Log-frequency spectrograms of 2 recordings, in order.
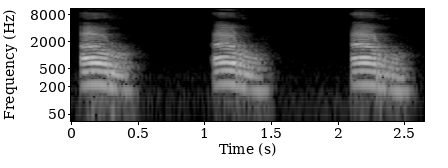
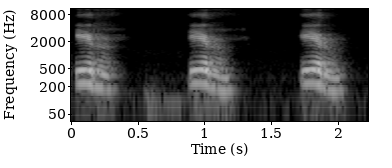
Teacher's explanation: जबान की नोक का ऊपरी हिस्सा ऊपर के दो दांतों के मसूड़ों को लगे तो रॉ अदा होता है खरार के साथ ये नून के मखर से थोड़ा आगे होता · जबान का जो पिछला हिस्सा है जड़ है जबान की उस को ऊपर करके ऊपर उठा के उसको र पढ़ेंगे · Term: मोटा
